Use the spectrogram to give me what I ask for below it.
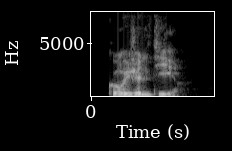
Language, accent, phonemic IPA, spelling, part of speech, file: French, France, /kɔ.ʁi.ʒe l(ə) tiʁ/, corriger le tir, verb, LL-Q150 (fra)-corriger le tir.wav
- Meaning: to make adjustments, to adjust tactics, to change course, to course-correct; to set things back on track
